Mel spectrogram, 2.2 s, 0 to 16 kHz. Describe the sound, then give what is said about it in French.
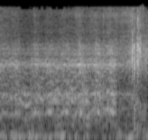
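Engine of a Fiat 500, the small Turin-built car, running with a steady, dense rumble and broad noise throughout, with no clear revving or gear changes. “j'adorais me balader en Fiat 500. Et c'est ce plaisir, cette balade, que je veux aujourd'hui partager avec vous.”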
